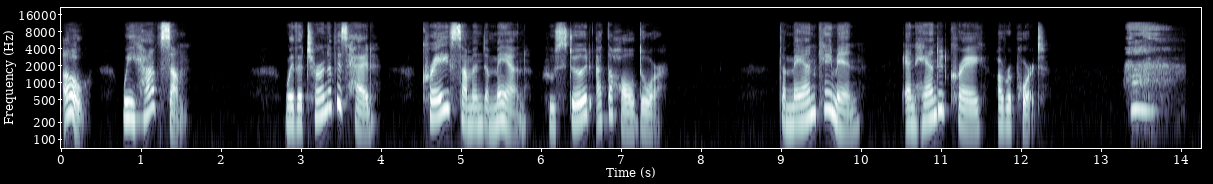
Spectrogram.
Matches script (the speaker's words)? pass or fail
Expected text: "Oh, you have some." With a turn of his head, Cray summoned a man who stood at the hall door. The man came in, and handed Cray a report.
fail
